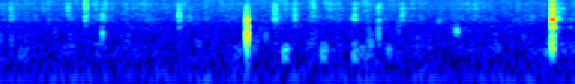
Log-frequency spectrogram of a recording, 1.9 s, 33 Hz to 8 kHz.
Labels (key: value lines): label: biophony, grazing
recorder: SoundTrap 600 or HydroMoth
